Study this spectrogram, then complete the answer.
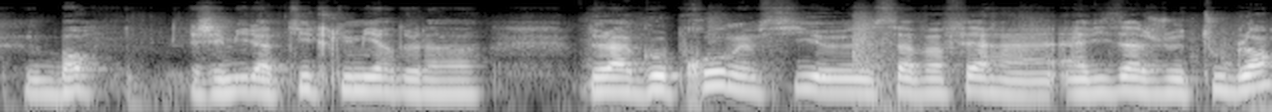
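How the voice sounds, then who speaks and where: Using a plain, everyday voice, a man holds a fairly high pitch with fairly even intonation. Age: 30s. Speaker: home renovation vlogger. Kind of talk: casual vlog narration.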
